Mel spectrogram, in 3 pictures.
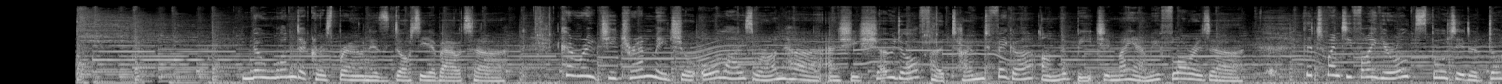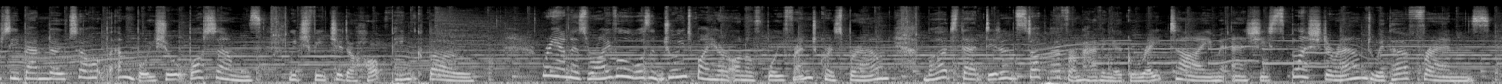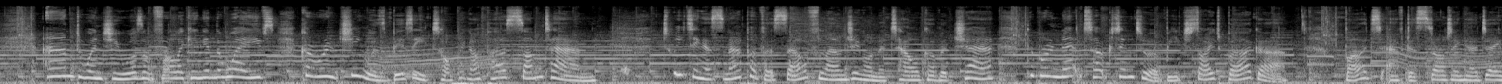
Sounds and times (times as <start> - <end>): Music: 0.8 - 45.0
Speech: 2.4 - 19.8, 20.4 - 36.0, 36.7 - 45.0.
